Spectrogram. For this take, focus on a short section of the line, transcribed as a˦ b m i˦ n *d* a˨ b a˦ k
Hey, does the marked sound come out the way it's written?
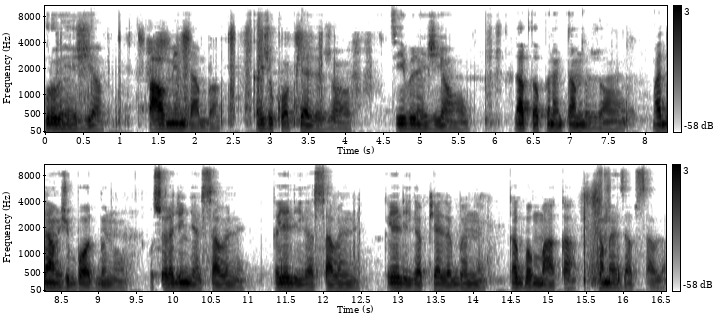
yes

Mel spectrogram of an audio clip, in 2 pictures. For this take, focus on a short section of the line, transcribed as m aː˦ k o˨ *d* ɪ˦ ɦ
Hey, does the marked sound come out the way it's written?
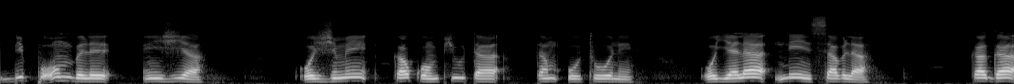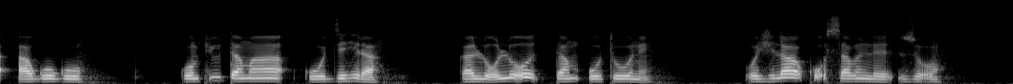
yes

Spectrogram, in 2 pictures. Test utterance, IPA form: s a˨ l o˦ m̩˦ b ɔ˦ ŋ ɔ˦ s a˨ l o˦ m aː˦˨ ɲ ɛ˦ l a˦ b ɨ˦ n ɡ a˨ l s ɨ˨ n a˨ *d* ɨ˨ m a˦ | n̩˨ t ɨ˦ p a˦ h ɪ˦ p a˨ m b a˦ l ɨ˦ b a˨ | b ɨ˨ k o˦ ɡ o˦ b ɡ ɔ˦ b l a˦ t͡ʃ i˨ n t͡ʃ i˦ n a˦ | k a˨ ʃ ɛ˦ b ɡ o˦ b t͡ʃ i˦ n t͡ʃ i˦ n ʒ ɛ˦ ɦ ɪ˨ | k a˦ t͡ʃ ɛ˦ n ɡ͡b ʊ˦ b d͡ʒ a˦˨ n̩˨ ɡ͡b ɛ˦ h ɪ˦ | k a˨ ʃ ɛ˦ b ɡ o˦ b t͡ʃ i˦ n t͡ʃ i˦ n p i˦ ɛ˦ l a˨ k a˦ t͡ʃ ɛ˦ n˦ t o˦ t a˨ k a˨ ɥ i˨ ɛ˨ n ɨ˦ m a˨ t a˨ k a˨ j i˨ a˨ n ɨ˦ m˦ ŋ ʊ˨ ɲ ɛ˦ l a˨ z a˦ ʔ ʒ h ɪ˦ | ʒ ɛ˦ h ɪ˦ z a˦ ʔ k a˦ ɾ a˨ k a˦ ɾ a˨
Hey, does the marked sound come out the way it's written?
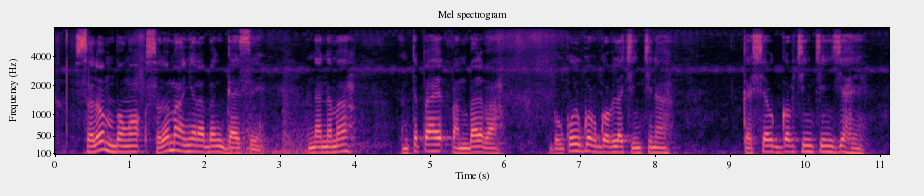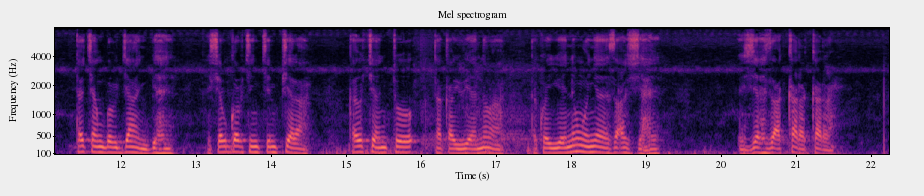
no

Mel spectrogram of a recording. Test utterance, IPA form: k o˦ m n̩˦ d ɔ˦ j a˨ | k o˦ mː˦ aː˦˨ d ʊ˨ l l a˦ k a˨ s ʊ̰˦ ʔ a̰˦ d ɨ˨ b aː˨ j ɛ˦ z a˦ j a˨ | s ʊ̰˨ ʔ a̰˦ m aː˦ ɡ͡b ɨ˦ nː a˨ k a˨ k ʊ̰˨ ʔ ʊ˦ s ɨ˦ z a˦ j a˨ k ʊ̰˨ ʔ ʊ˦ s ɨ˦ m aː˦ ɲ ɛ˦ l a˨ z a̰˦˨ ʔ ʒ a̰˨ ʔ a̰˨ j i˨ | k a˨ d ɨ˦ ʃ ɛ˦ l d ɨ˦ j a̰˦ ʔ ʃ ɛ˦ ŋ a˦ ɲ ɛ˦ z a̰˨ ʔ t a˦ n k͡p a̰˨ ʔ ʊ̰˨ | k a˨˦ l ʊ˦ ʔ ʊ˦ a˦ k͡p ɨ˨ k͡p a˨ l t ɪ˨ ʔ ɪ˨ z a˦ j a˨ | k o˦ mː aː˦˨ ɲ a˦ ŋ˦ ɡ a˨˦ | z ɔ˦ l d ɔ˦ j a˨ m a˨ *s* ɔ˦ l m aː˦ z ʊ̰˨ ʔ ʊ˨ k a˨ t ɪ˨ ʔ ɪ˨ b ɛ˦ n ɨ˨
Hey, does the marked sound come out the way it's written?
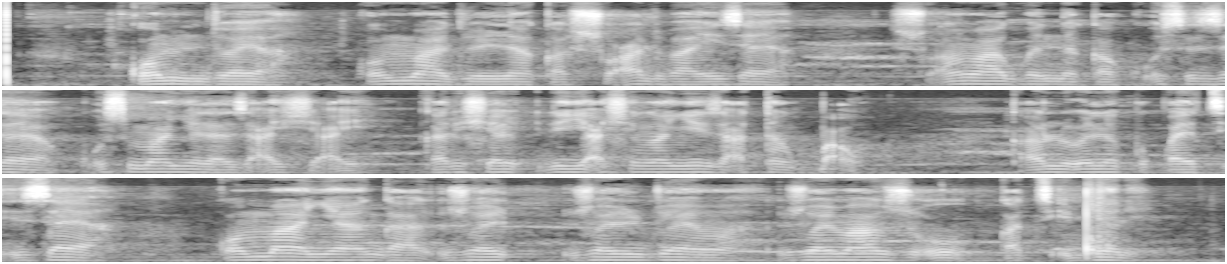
no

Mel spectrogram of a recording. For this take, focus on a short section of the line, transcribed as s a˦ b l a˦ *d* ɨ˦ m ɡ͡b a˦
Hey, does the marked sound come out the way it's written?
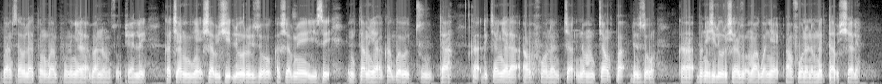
no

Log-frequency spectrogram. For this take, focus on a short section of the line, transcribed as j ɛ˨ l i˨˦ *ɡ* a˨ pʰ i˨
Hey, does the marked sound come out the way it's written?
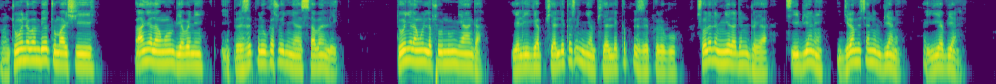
yes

